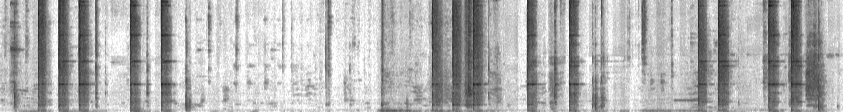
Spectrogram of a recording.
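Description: Metal tool striking a truck clutch disc: sharp metallic clinks with a short ringing tone, in several irregular clusters of quick taps.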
